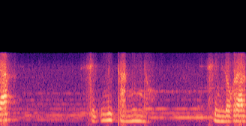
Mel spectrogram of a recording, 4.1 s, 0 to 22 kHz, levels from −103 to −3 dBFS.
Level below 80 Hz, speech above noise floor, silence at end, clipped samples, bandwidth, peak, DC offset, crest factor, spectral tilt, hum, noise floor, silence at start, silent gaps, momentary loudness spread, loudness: -48 dBFS; 23 dB; 0 s; under 0.1%; 4 kHz; 0 dBFS; under 0.1%; 20 dB; -10 dB/octave; none; -40 dBFS; 0 s; none; 23 LU; -21 LUFS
